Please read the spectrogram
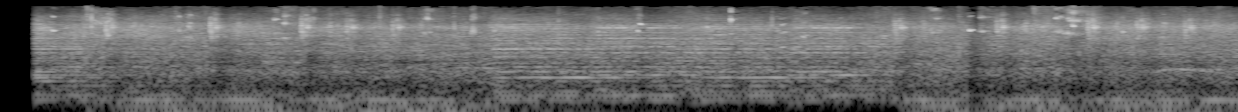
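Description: Basketball game audio that cuts in just after the start: a ball bouncing on the hardwood with sharp shoe squeaks, over arena music and crowd noise.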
